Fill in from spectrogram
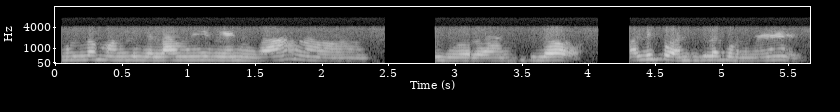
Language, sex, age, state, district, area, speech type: Tamil, female, 30-45, Tamil Nadu, Tirupattur, rural, conversation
